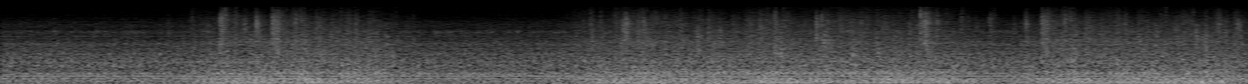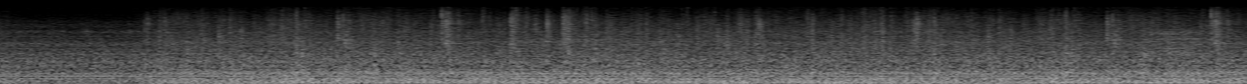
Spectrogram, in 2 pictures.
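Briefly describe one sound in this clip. A timber harvester head saws and feeds a log with a whirring rattle.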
